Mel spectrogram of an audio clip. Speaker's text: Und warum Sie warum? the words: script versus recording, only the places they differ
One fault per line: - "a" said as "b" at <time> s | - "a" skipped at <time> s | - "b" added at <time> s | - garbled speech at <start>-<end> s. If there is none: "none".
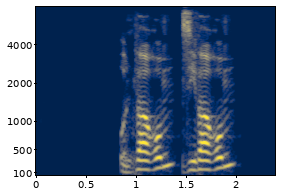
none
